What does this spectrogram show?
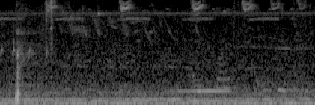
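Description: Faint small birds chirping in the background, short high chirps every half-second to a second, over a low steady hum. A single sharp click just after the start is the loudest sound.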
